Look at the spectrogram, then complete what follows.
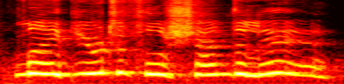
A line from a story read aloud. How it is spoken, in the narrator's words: she cried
